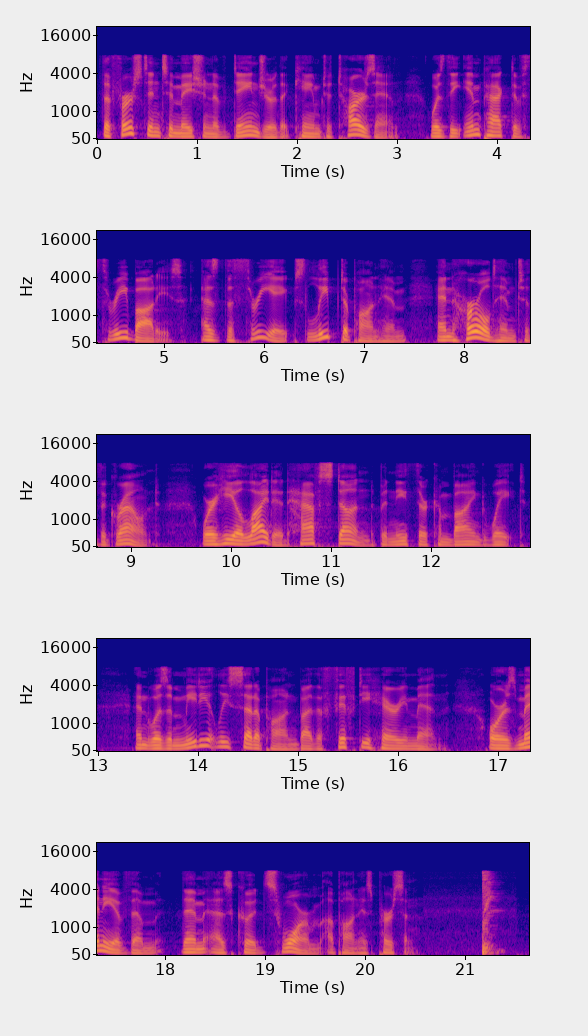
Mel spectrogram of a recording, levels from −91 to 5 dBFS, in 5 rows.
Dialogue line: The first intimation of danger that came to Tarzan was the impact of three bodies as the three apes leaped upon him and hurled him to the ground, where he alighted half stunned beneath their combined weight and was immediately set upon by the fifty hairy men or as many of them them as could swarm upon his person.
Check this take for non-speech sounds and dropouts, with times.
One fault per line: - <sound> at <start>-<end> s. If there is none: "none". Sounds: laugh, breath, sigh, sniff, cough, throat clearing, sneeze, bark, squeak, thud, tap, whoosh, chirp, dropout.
- thud at 21.2-21.4 s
